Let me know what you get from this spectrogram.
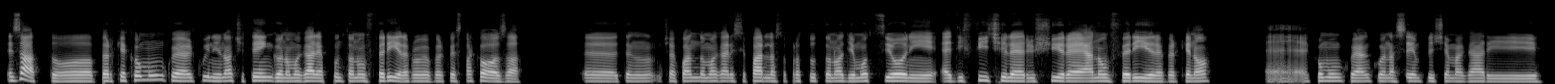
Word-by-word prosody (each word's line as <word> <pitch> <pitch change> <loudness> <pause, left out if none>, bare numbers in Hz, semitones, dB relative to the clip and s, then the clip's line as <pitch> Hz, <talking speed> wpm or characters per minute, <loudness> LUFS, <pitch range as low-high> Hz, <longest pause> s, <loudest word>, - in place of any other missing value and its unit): Esatto, 145 -4 +1
perché 160 +3 0
comunque 205 -1 0
alcuni, 160 +1 -1
no, 165 +2 +1
ci - - -14
tengono 170 -3 +2
magari 155 +1 +3
appunto 155 +1 -3
a - - +1
non 155 0 0
ferire 165 -1 +2
proprio 150 0 -1
per 145 0 -4
questa 155 +1 -5
cosa. 140 -6 +1 0.6
Ehm, 145 -2 -2
tendono 150 0 -4
cioè 155 -3 -5
quando 155 +1 0
magari 155 0 -1
si 145 - -13
parla 160 -2 +2
soprattutto, 150 +2 -5
no, 155 0 +1
di 150 - -3
emozioni, 160 -2 +3
è 150 - 0
difficile 165 -1 0
riuscire 150 0 +3
a 145 - +5
non 155 +1 +1
ferire, 150 -1 +3
perché, 145 +1 -2
no, 150 +2 0 0.5
ehm, - - -7
è - - -11
comunque 165 0 -1
anche 150 +1 -2
una 150 -1 -1
semplice 150 +1 -3
magari 140 -2 -2
155 Hz, 160 wpm, -22 LUFS, 145-160 Hz, 0.6 s, a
